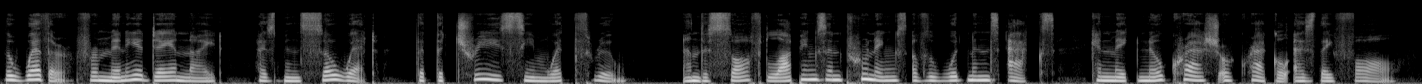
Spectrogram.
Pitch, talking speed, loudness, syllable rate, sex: 175 Hz, 155 wpm, -18 LUFS, 3.7 syllables/s, female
